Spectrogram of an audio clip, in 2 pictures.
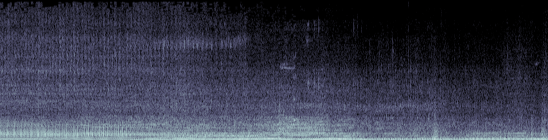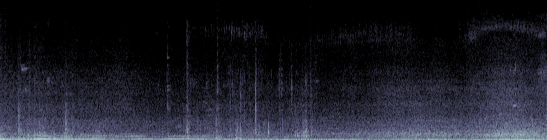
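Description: Car engine pulling hard under load up a steep rocky climb, its revs rising and falling repeatedly as the driver works the throttle. It fades a little later on, and near the end an engine revs up again.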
